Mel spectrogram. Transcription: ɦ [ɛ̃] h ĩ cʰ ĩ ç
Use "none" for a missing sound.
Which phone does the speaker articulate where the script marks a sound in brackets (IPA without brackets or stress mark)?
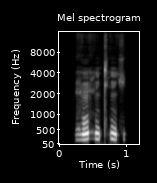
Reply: ɛ̃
